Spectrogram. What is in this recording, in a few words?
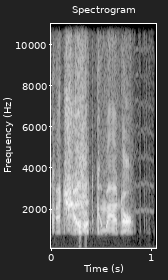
good shot commander, radio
